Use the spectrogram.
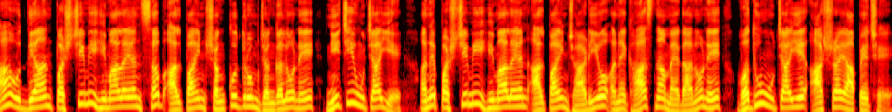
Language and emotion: Gujarati, neutral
